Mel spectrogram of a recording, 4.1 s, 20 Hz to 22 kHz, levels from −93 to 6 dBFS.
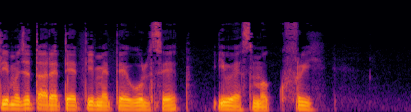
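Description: The clip is speech with plainly audible MP3 compression damage from start to finish. Nothing is present above 10.6 kHz. S sounds turn swirly and watery, and attacks smear. This points to likely MP3 encoding at a low bitrate, which fits around 40 kbps.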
